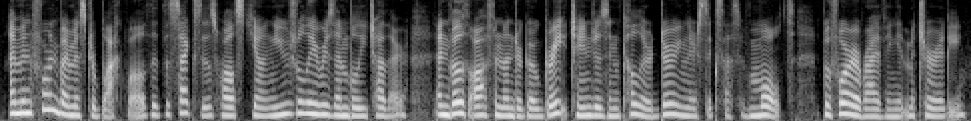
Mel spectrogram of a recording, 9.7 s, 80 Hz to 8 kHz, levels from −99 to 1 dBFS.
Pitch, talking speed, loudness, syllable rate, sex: 220 Hz, 190 wpm, -18 LUFS, 6.3 syllables/s, female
